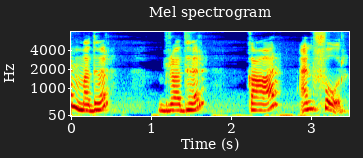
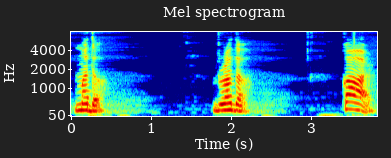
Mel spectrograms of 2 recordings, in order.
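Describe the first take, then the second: First: ब्रदर with a strong r at the end; heavy r as Indians say it; Indian rolled r. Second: ब्रदर with no r sound; British non-rhotic मदर, ब्रदर, कार; silent r. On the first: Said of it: "तो हम India में क्या करते हैं ना". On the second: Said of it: "तो फिर वो हो जाता है silent". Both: Shown as a demonstration.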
